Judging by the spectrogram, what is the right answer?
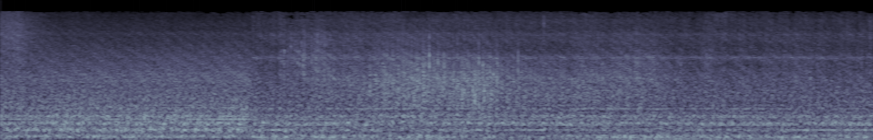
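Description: Feed pellet machinery running with a steady hum, under the hiss of pellets pouring onto a steel conveyor trough; the rushing hiss swells for a couple of seconds about three seconds in.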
